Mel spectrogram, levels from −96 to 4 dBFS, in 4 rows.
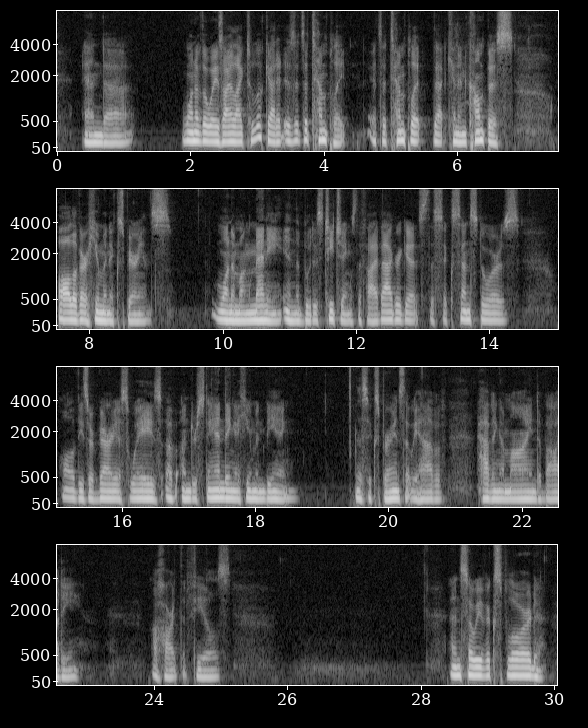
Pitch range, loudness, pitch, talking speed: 115-130 Hz, -23 LUFS, 120 Hz, 140 wpm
